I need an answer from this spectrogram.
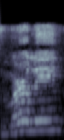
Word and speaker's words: Maryland: Yeah, the way I say Merlin, it's Merlin, DC, Virginia, not Virginia.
